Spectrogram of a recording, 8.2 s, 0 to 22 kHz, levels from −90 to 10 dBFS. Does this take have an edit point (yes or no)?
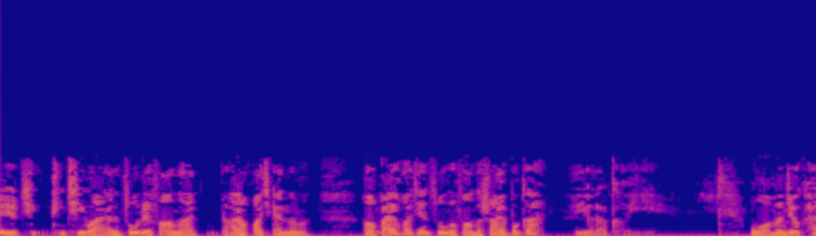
yes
